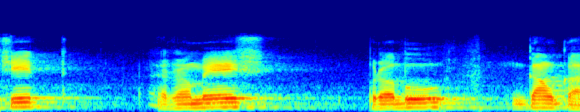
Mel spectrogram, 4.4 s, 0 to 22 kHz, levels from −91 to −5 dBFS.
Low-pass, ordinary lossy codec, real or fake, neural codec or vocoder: 7.2 kHz; AAC, 32 kbps; real; none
